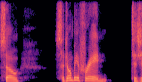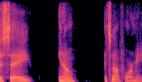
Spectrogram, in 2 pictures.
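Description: A man's voice against a quiet background. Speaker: magic podcast host and researcher. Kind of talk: casual chat.

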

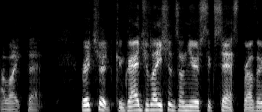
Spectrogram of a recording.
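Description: A man speaks at medium pitch in a normal speaking voice, with lively intonation and a fairly quick pace. The sound is dry and close with no echo, against a quiet background. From Newfoundland, Canada. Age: 40s. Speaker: podcast host, automotive journalist. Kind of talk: casual interview.

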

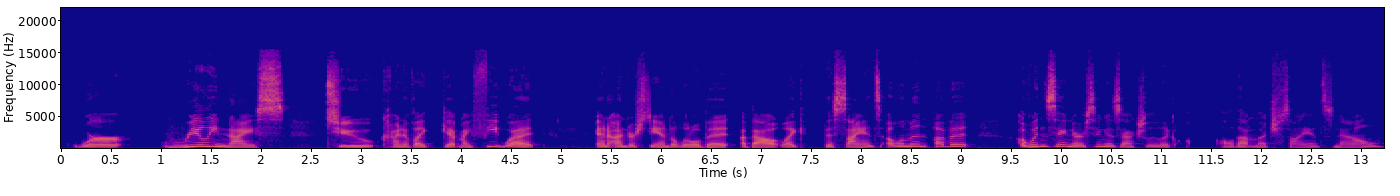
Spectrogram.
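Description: Here is an unremarkable speaking voice: a woman with an American accent at a medium pitch and a fairly slow pace. Her intonation is lively, and the recording is very clean with a silent background. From Oklahoma, Tulsa. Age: 30s. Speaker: ER nurse. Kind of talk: casual chat.

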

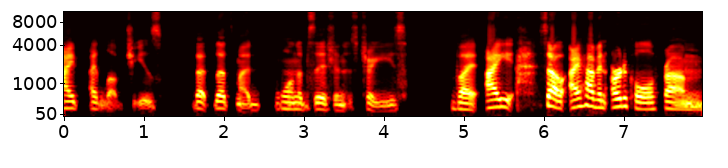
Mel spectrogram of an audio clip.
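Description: A woman with an American accent and a bright, sharp tone speaks at a fairly low pitch with vocal fry, very wide pitch swings and big swings in loudness, in a dry, close sound with no echo. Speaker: podcast co-host. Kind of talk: casual chat. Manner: animated, casual.

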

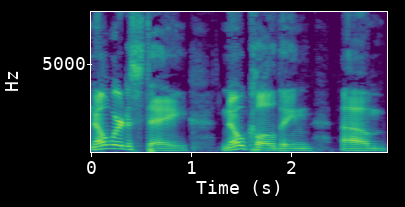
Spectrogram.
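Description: Lively intonation marks a man's medium-pitched voice. The background is silent and the recording very clean. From Canada. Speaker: fishing tournament MC and TV host. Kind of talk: casual chat. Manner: loud; talkative.

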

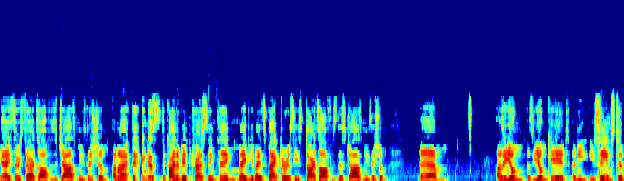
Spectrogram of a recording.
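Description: A man with a Dublin accent, high in pitch, bright and sharp in tone, at a moderate pace, with ordinary pitch variation and big swings in loudness. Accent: Irish (Dublin). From Ireland, Dublin. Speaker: author and college lecturer. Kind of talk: interview.

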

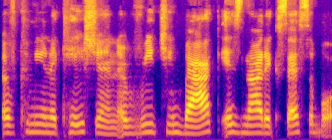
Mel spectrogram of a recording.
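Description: The sound is dry and close with no echo, over a quiet background. A woman speaks at a medium pitch. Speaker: mother and returning student. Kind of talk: interview.

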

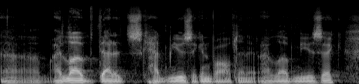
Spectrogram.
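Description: This man has a very deep, low pitch, vocal fry and an American accent. He keeps a moderate pace with fairly even intonation. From Southern California (Claremont). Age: 50s. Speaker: music tour founder and promoter. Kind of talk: casual interview. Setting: at his home.

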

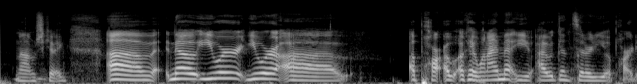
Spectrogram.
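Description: In a very clean recording with a silent background, a woman with a Southern US accent speaks at a medium pitch and moderate pace with ordinary pitch variation. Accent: Southern US, noticeable. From US South, South Carolina. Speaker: podcast guest, host's wife. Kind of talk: casual chat.

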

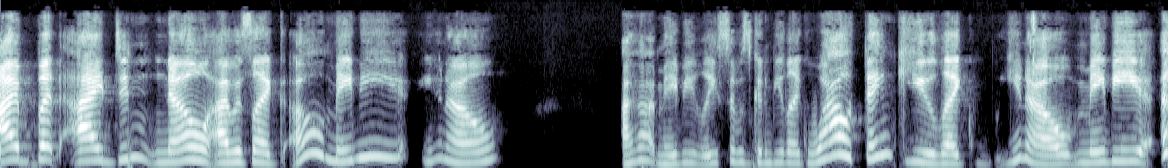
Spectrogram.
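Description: A woman in an ordinary speaking voice, fairly high in pitch, with lively intonation, a fairly slow pace, and a dry, close sound with no echo. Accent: American. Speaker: podcaster guest. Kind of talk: casual chat.

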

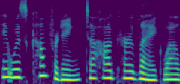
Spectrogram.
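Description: Natural reading voice, heard here

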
